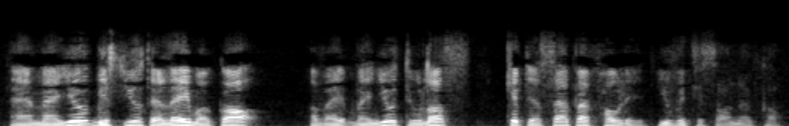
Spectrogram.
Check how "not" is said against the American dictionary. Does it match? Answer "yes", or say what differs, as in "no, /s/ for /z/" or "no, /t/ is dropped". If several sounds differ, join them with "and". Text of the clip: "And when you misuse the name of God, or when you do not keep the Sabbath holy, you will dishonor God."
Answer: no, /l/ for /n/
